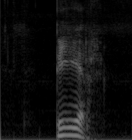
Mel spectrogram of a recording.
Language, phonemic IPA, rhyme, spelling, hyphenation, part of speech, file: Dutch, /peːr/, -eːr, peer, peer, noun, Nl-peer.ogg
- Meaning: 1. a pear, a fruit of the pear tree 2. a light bulb 3. a pear tree, Pyrus communis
